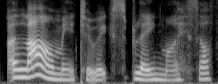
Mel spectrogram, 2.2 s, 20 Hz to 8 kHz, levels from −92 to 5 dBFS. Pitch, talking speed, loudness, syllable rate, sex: 220 Hz, 135 wpm, -19 LUFS, 4.0 syllables/s, female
